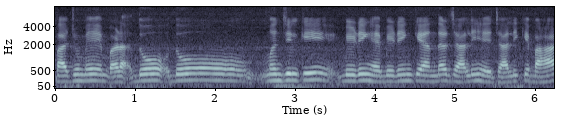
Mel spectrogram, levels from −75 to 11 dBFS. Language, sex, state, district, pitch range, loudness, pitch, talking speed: Hindi, female, Maharashtra, Mumbai Suburban, 170-195 Hz, -15 LUFS, 190 Hz, 165 wpm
